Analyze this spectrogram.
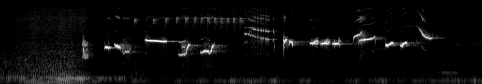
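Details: Ngeplong song of an Orange-headed thrush, played to prompt a thrush that stopped singing: after brief rustling, a fluid stream of clear whistles, slurs and high squeaky notes, varied and continuous, with a faint low hum.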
